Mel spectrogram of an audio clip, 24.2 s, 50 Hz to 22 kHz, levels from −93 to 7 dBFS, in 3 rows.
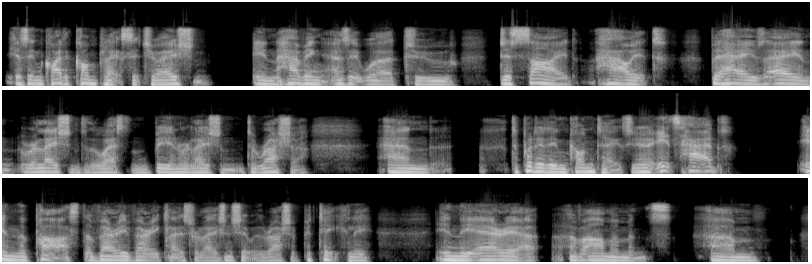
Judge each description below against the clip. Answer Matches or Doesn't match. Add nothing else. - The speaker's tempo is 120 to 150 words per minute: Matches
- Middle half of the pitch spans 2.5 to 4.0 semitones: Matches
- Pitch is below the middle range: Matches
